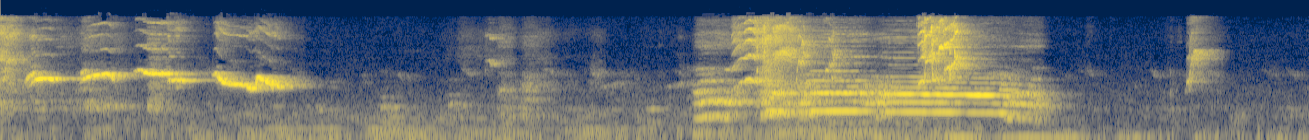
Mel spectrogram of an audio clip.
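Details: Oriental magpie-robin singing actively: a run of clear, slurred whistles with a few sharp chips, a pause, then a loud burst of harsh, buzzy, layered notes mixed with whistles, ending in one short squeaky note.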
